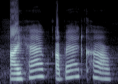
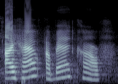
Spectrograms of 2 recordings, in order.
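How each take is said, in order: Both takes have the same delivery.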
